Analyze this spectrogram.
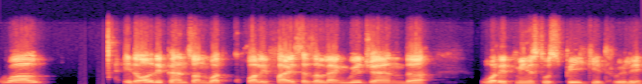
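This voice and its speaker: A man with a Romanian accent speaks at a moderate pace and medium pitch, his intonation fairly even. The background is quiet. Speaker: pastor. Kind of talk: video interview.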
